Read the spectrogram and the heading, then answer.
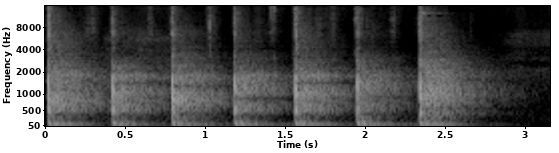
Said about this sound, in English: So let's start knocking. And it's not a knock of urgency, it's a knock of expectancy.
